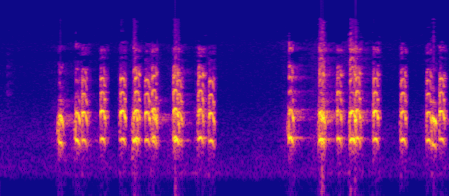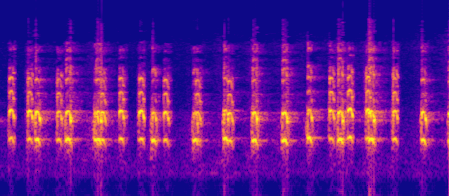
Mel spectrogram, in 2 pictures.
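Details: Common moorhen (jal morgi) calls used as a hunting lure: rapid runs of short, harsh, stacked clucking notes, a brief burst, a pause, then a longer steady chattering series.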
